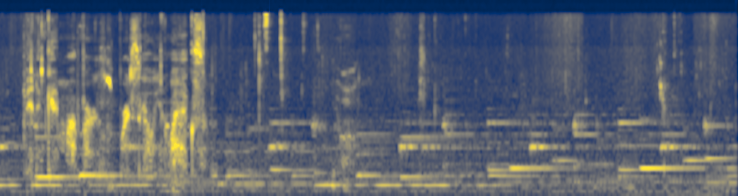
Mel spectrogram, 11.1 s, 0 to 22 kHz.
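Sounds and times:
soft background music: 0.0s - 11.0s
woman whispering: 0.4s - 3.3s.

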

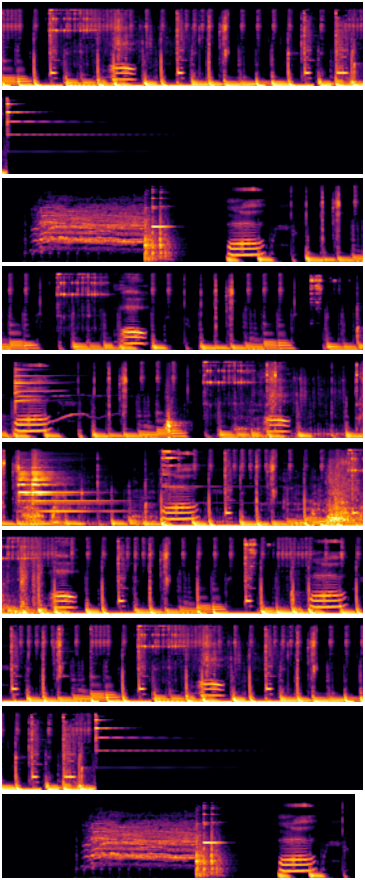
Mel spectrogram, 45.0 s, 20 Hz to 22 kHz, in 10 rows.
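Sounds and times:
metallic bell ding: 4.6s - 7.6s, 22.8s - 26.2s, 37.3s - 40.4s
background music: 21.0s - 37.3s.

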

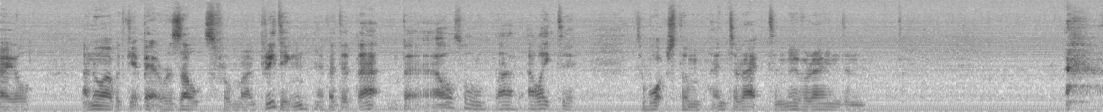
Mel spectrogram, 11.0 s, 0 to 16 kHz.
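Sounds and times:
low electrical hum of pumps: 0.0s - 11.0s.

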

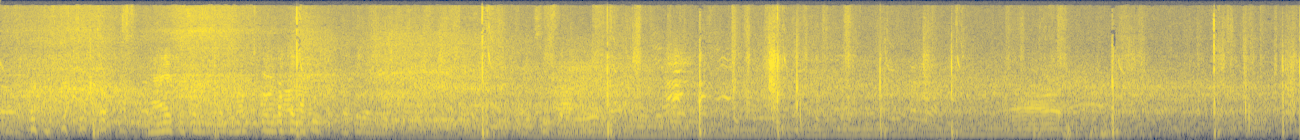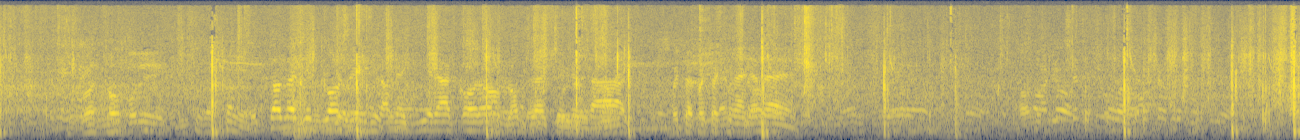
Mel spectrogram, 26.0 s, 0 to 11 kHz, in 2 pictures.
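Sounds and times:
ball kicked and bouncing on clay: 11.0s - 11.4s, 12.1s - 13.2s, 24.2s - 24.6s, 25.2s - 26.0s.

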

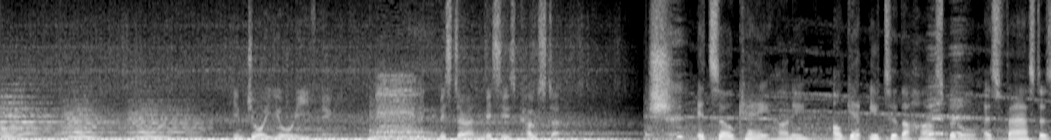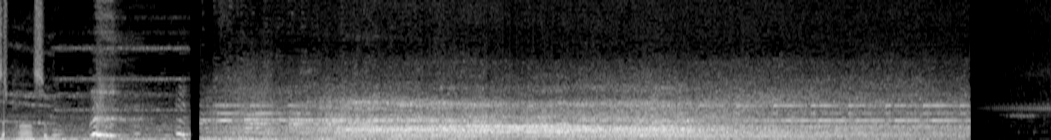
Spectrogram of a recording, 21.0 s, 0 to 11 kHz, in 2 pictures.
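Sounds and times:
train running past: 0.0s - 20.2s.

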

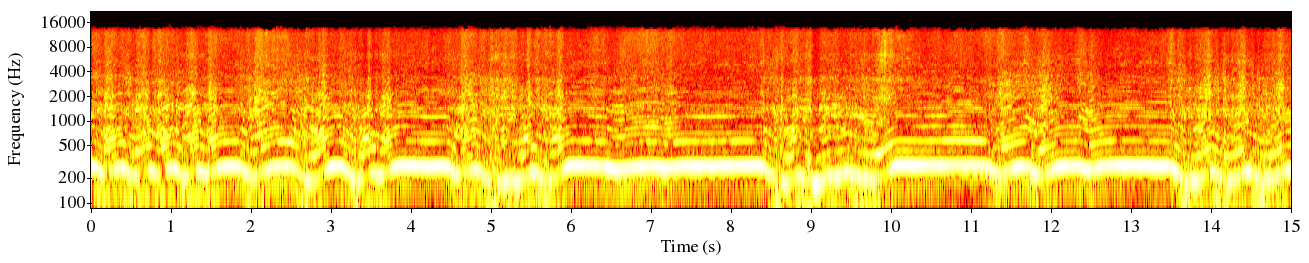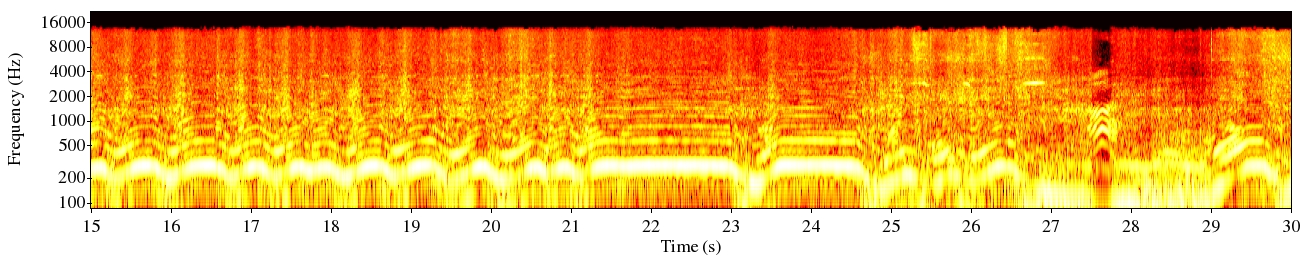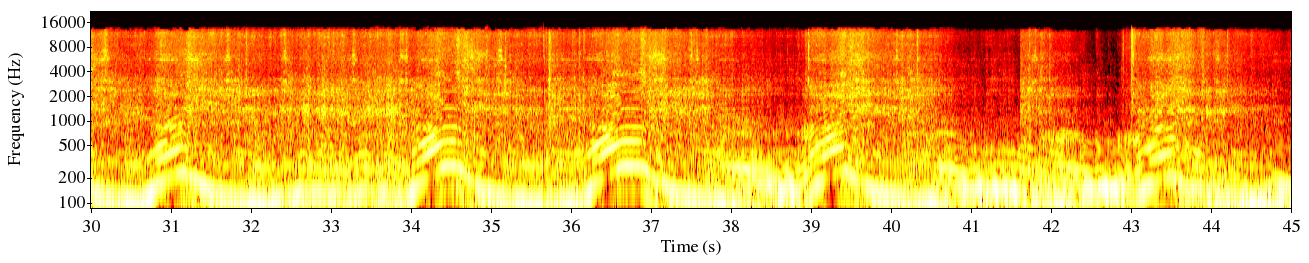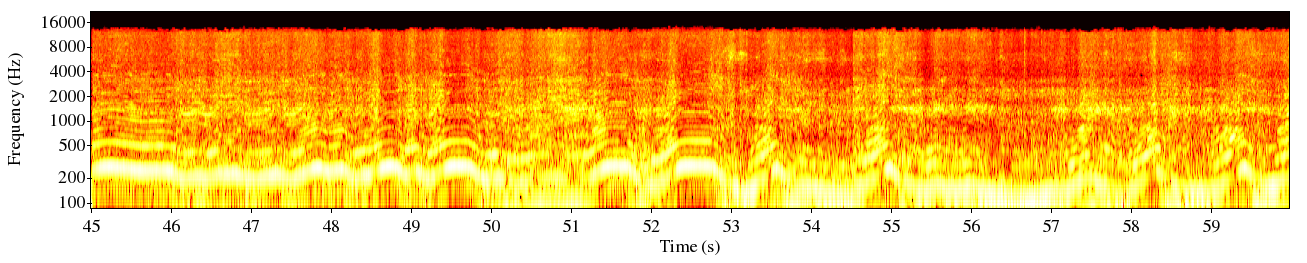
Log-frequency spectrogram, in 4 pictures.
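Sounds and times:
snowmobile engine revving: 0.0s - 59.9s.

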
